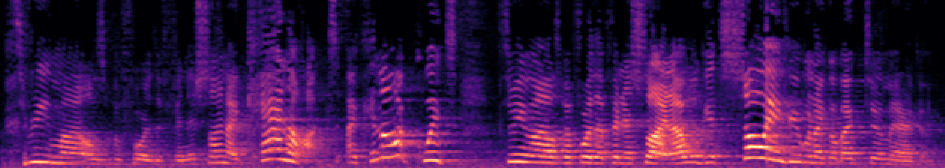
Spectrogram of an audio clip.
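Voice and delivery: high, loud, pleading to Jesus; frantic mile-twenty-three prayer to Jesus; desperate plea. Retold or imitated. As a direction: push through it, begging not to quit. Praying mid-marathon, pleading with Jesus.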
